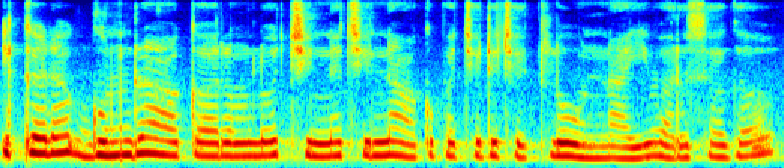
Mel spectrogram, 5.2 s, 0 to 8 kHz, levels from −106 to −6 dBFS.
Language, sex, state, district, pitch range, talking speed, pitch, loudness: Telugu, female, Telangana, Hyderabad, 220-240 Hz, 105 wpm, 235 Hz, -16 LUFS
